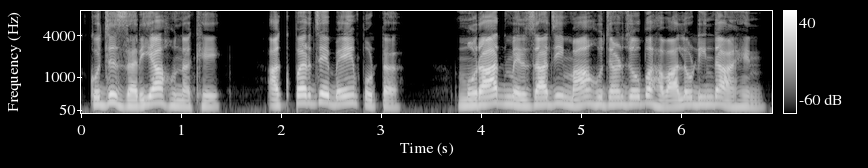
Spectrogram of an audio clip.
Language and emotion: Sindhi, neutral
